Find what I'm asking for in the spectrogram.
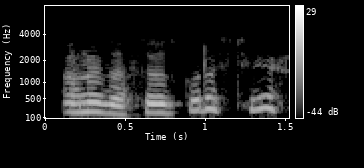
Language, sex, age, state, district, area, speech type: Kashmiri, male, 45-60, Jammu and Kashmir, Bandipora, rural, conversation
